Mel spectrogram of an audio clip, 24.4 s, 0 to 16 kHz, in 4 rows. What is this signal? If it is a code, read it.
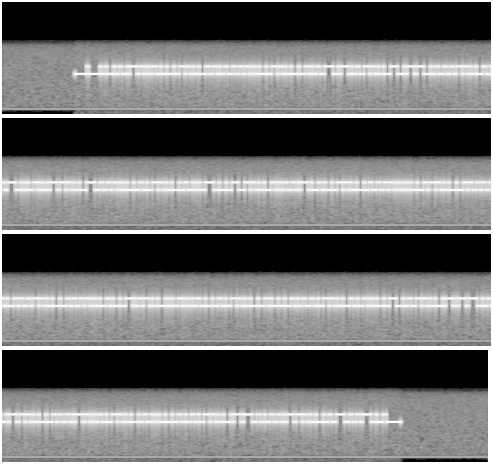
TTY/TDD text telephone tones (45.45 baud Baudot), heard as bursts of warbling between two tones, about 400 Hz shift, 1600 Hz centre, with hum. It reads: 23401 82841 72532 93928 85643 58410 26519 48371 28467 78878 78471 64210 71720 04192 33523 78340 26100 35083 25857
